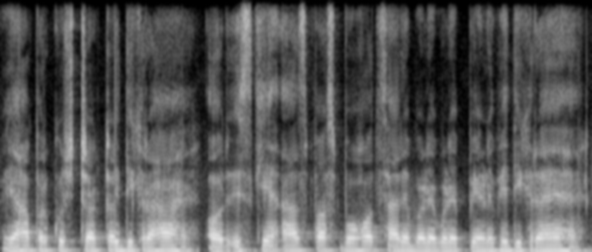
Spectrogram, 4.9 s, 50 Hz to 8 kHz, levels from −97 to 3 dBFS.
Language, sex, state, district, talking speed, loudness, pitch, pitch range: Hindi, male, Jharkhand, Garhwa, 240 wpm, -14 LUFS, 130 Hz, 130-135 Hz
